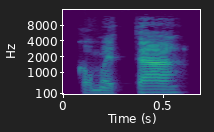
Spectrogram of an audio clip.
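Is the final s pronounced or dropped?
dropped. The final s is swallowed, southern style.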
